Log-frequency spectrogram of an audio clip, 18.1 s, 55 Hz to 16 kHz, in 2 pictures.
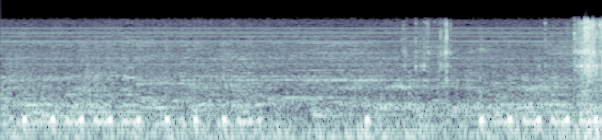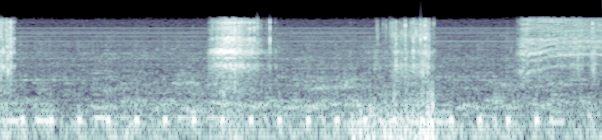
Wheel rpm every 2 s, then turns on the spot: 0, 0, 0, 0, 10, 0, 20, 10, 0.
8-10 14-16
